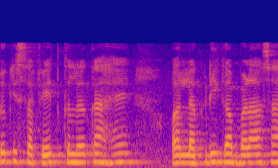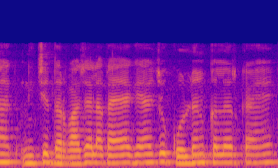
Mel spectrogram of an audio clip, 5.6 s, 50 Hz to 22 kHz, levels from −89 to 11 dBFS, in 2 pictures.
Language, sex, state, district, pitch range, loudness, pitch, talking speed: Hindi, female, Bihar, Jamui, 180-200 Hz, -14 LUFS, 185 Hz, 225 wpm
